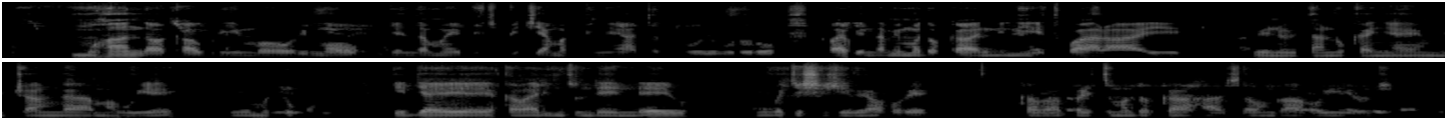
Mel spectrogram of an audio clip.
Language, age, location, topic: Kinyarwanda, 25-35, Kigali, government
